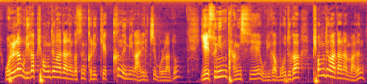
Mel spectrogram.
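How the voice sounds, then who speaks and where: A man preaching a sermon in a high, bright voice that swings widely between soft asides and ringing emphasis. He keeps asking the congregation questions and then answers them himself. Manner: rises to emphatic exclamations. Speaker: pastor.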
